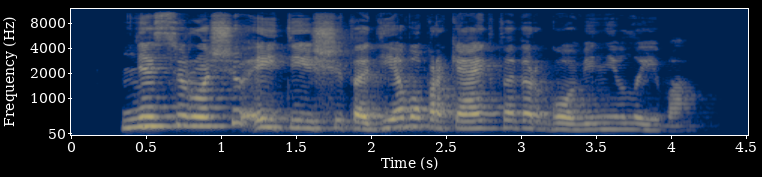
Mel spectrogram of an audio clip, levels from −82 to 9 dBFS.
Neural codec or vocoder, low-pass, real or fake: none; 10.8 kHz; real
